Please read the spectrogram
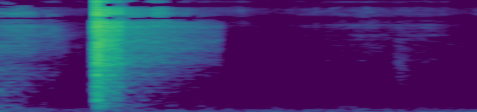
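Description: A single sharp crack about half a second in, dying away over about half a second, followed by faint room tone.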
